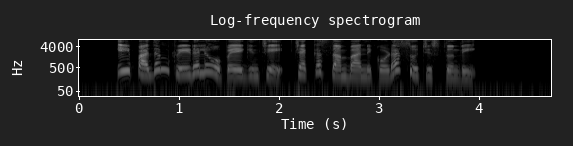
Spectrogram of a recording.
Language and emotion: Telugu, neutral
